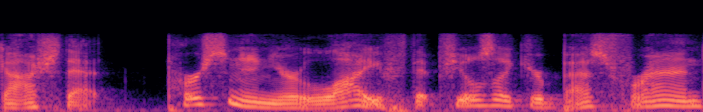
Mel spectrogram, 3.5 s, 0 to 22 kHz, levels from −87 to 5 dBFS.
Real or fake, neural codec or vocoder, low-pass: fake; codec, 16 kHz in and 24 kHz out, 1 kbps, XY-Tokenizer; 7.2 kHz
